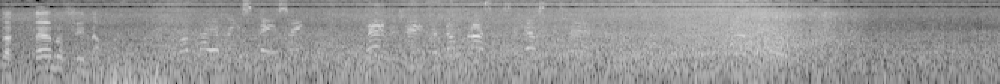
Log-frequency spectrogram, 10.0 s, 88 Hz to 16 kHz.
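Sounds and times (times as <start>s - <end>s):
ocean surf breaking: 0.0s - 10.0s.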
